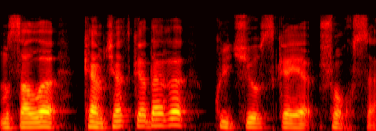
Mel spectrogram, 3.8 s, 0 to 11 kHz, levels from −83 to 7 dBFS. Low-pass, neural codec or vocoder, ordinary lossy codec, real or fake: 7.2 kHz; none; none; real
